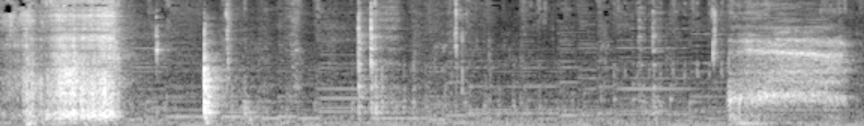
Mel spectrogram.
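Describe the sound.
Somen noodles are slurped in two long, noisy bursts at the start and end, with a few brief clicks and taps in between. All of it is fairly faint and without talk.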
